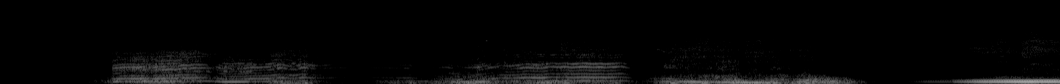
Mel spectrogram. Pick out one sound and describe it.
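A car engine revs hard in repeated bursts, rising and falling in pitch.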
